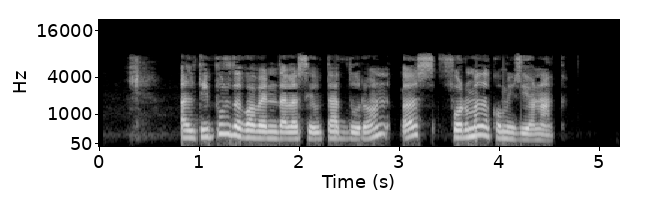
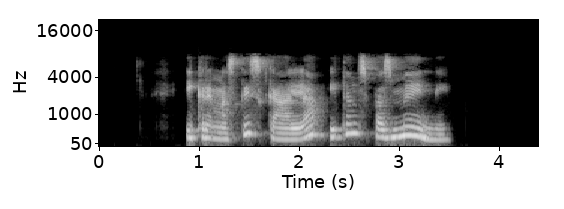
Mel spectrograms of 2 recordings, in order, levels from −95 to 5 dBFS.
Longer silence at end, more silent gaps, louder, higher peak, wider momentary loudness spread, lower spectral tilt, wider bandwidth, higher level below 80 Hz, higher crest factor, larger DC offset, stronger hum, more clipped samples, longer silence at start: second, 0.7 s vs 0.9 s; neither; about the same, -17 LUFS vs -15 LUFS; about the same, -2 dBFS vs 0 dBFS; about the same, 9 LU vs 7 LU; about the same, -4 dB/octave vs -3.5 dB/octave; about the same, 8.4 kHz vs 8.4 kHz; about the same, -60 dBFS vs -56 dBFS; about the same, 16 dB vs 18 dB; neither; neither; neither; second, 0.3 s vs 0.85 s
